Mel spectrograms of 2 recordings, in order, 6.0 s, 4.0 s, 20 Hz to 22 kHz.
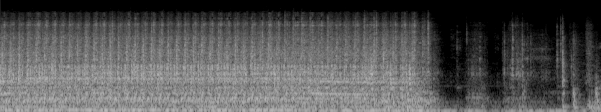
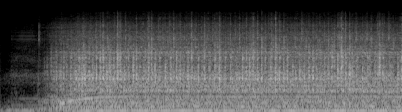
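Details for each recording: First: Singer 507 sewing machine after feed dog gear replacement and a full service: fast, even stitching chatter, smooth with no knock or grind, and much quieter than before. Normal running. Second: Old Singer 507 sewing machine running with its covers off, lying on its back during a service; a fast, dry clattering hum from the bottom mechanism, which quietens as oil is worked in from the top; the noise comes from dry parts.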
